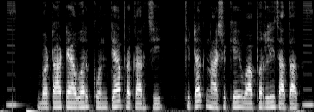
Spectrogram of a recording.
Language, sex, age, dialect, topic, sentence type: Marathi, male, 41-45, Standard Marathi, agriculture, question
